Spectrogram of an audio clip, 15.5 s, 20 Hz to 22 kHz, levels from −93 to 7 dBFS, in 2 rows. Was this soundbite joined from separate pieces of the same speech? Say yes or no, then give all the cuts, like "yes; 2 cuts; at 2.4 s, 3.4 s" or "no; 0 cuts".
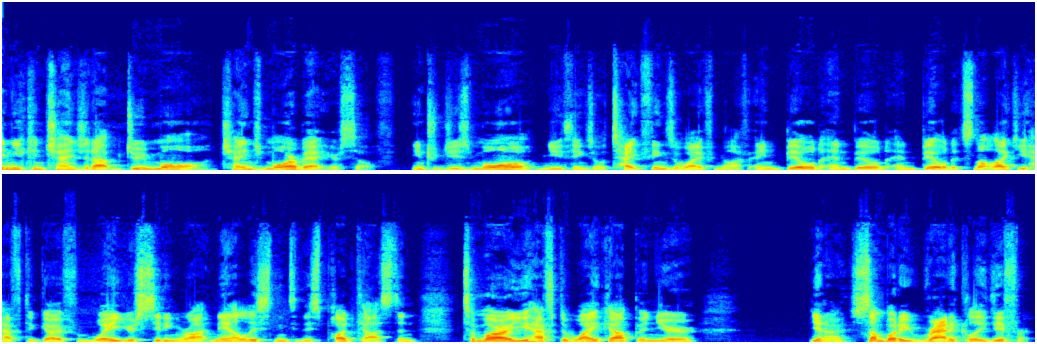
no; 0 cuts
